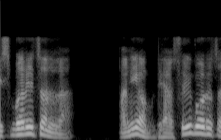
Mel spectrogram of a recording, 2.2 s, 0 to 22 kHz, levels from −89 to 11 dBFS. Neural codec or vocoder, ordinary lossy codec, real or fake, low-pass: codec, 16 kHz, 2 kbps, FreqCodec, smaller model; none; fake; 7.2 kHz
